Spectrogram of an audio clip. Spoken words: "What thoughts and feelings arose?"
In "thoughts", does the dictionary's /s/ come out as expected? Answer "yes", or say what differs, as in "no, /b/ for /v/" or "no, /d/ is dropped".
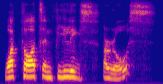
yes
